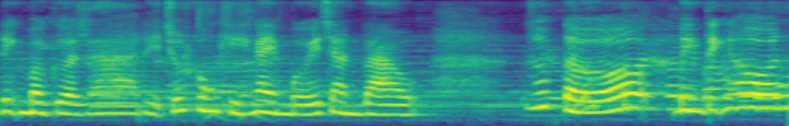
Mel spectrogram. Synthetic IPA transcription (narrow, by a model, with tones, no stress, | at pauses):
ɗḭ˧˨ŋ̟məː˨˩kɨ˧˩əzaː˧ɗe˧˩t͡ɕu˦˥t̚xə˧wŋ͡mxi˨˦ŋa˨˩jməː˨˦jt͡ɕaː˨˩nvaː˨˩w | zu˦˥p̚t̪əː˨˦ɓï˨˩ŋ̟t̪ḭ˧˥ŋ̟həː˧n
